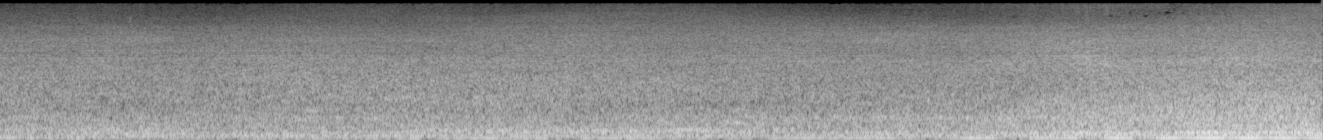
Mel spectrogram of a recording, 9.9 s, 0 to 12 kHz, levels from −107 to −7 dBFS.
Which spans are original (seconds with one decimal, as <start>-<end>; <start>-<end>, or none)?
0.0-6.5; 8.5-9.9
